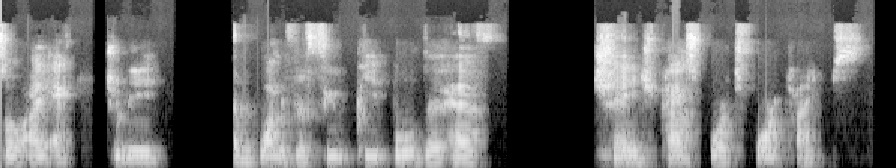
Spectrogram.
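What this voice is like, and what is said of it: Hard-to-place accent. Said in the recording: “people ask me where I'm from, and they can't really tell because of my accent.”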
